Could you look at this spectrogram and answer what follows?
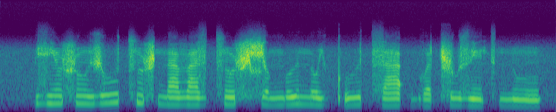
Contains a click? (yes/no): no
